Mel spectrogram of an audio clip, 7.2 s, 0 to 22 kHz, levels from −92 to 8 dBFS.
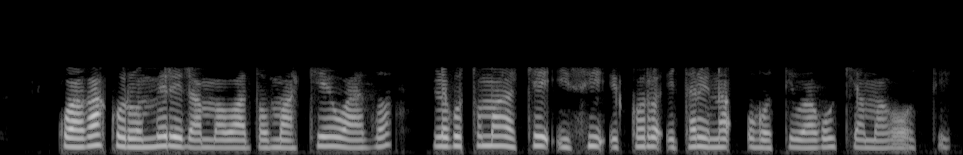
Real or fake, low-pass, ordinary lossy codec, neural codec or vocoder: real; 3.6 kHz; none; none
